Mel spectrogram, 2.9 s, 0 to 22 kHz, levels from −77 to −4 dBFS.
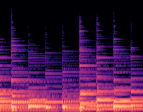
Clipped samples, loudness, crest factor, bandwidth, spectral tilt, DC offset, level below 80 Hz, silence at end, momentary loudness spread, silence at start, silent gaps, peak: under 0.1%; -19 LUFS; 14 dB; 10.5 kHz; -8.5 dB/octave; under 0.1%; -46 dBFS; 0 s; 4 LU; 0 s; none; -4 dBFS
